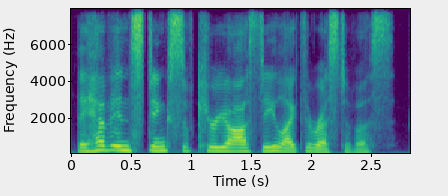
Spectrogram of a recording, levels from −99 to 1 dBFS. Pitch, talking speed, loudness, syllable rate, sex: 195 Hz, 210 wpm, -18 LUFS, 5.3 syllables/s, female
